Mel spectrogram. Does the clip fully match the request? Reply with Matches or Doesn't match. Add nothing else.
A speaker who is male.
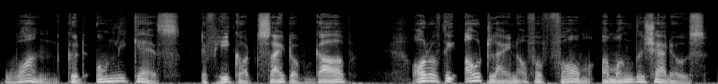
Matches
